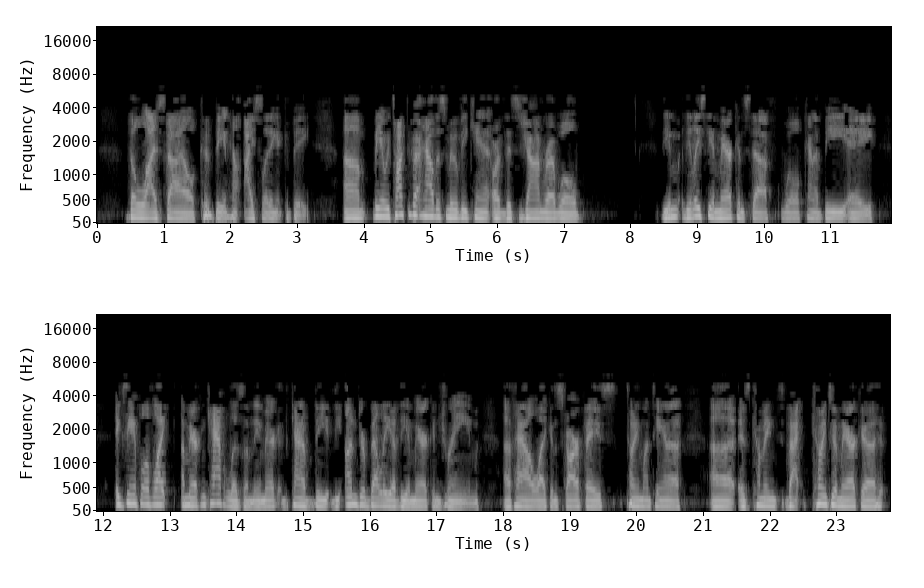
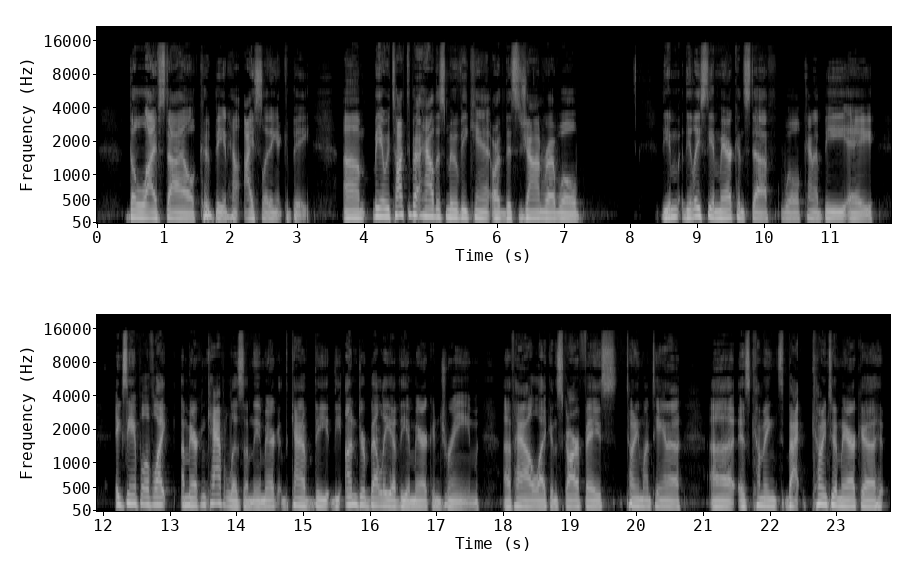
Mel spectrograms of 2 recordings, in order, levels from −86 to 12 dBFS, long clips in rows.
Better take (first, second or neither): second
